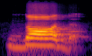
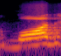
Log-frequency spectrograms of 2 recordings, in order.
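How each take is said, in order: First: It starts with a heavy, thick d sound. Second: It starts with a sound from the tongue's side. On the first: The speaker calls it wrong. "जैसे कि दाल को मोटा पढ़ना ... ये बिल्कुल गलत है" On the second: The speaker calls it right. "बौद को बौद ही बोलना पड़ता है आपको"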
